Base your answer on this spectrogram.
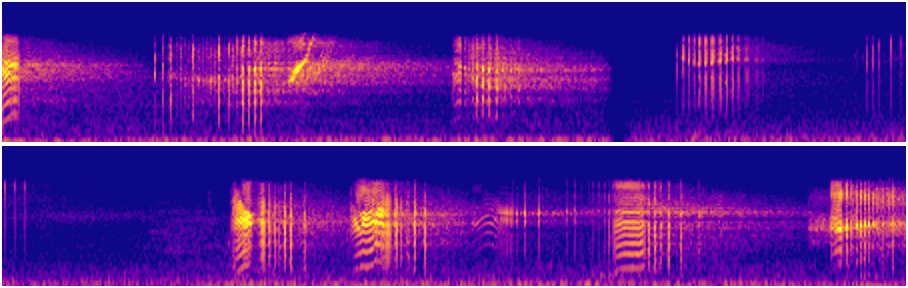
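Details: Dolphins underwater give grating buzzes and click bursts alternating with curving whistled sweeps and squeals, broken by a brief silence near four seconds and resuming in a lively chorus.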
